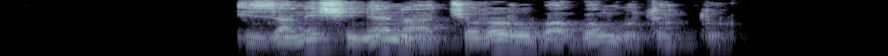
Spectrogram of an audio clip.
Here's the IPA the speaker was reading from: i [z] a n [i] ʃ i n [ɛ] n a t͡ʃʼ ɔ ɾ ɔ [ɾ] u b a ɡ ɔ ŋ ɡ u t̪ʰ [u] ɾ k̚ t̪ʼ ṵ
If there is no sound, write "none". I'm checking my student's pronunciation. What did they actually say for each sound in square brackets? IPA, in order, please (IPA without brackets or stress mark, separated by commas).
z, i, ɛ, ɾ, u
